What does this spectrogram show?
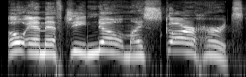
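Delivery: very high, loud, slow cry; pained scream. Acted. Harry screaming that his scar hurts. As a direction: wail over the scar.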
